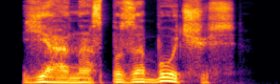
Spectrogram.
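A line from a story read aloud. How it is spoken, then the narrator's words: Whisper. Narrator (Russian): прошептал он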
